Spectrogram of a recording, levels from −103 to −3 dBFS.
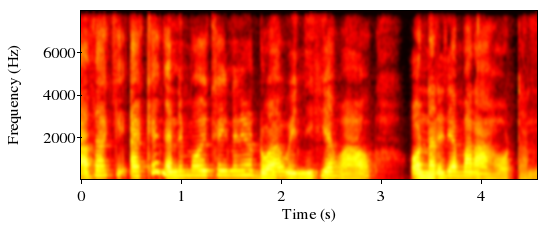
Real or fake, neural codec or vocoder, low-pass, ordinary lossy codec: real; none; none; none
